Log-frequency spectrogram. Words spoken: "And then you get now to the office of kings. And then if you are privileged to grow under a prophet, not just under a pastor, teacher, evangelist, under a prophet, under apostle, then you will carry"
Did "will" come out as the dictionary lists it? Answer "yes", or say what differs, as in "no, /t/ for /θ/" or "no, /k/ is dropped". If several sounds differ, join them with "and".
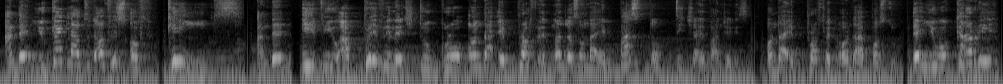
yes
